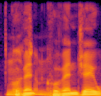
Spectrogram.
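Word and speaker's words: Quvenzhané: Kwenje Wallace. Although it's not spelled that way. That's the way I was told to pronounce it on Wikipedia.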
